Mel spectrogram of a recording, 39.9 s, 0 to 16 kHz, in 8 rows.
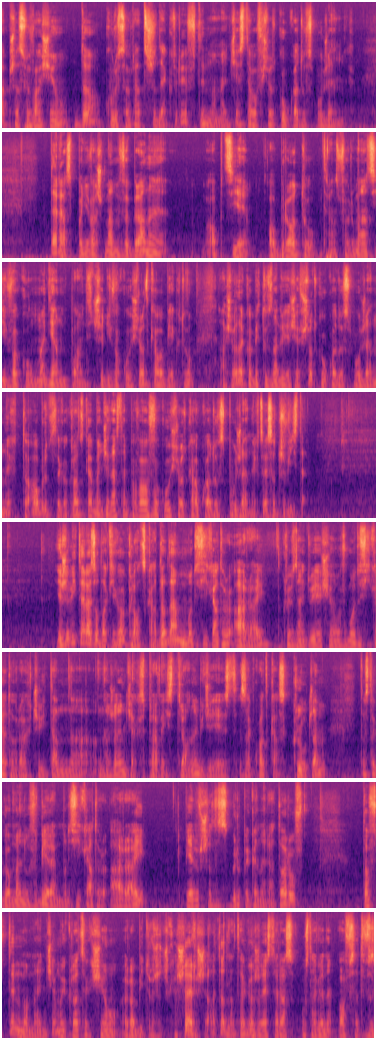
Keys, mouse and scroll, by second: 7.0-8.9 drag, 12.7 Escape, 15.9 r, 20.0-23.6 middle drag, 26.2-29.5 drag, 30.0-31.9 drag.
